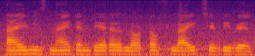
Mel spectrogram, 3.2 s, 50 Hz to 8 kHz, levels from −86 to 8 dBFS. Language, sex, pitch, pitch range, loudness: English, male, 135 Hz, 130-140 Hz, -17 LUFS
